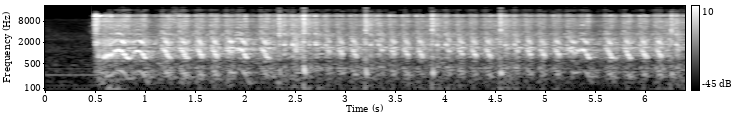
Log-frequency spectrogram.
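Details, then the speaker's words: 12-valve diesel test-fired in a Squarebody F-350 super dually frame, before clutch and transmission install, started by remote start with fuel shutoff held wide open: catches almost instantly and settles into an even, steady clatter with no misses; normal start and idle. "so when you hold the fuel shut off wide open they let it fire right up"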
